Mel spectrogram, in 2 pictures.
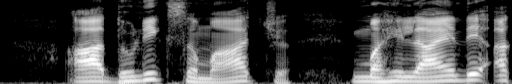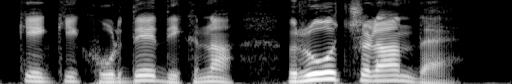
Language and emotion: Dogri, angry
